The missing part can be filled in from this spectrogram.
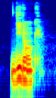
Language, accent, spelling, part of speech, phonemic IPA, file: French, France, dis donc, interjection, /di dɔ̃(k)/, LL-Q150 (fra)-dis donc.wav
- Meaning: 1. wow; my 2. so; listen up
